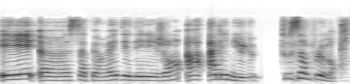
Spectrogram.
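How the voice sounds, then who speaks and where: A woman's medium-pitched voice with ordinary pitch variation, at a fairly slow pace. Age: 40s. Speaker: lithotherapist. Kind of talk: interview.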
